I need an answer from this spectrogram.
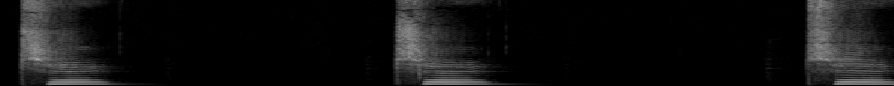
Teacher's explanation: quand on prononce ch, le papier bougera, car il y a plus d'air qui sort plus fortement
